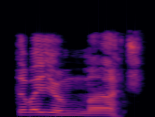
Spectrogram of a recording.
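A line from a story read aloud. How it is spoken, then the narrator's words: Groaning in pain. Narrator (Russian): простонал Арчи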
